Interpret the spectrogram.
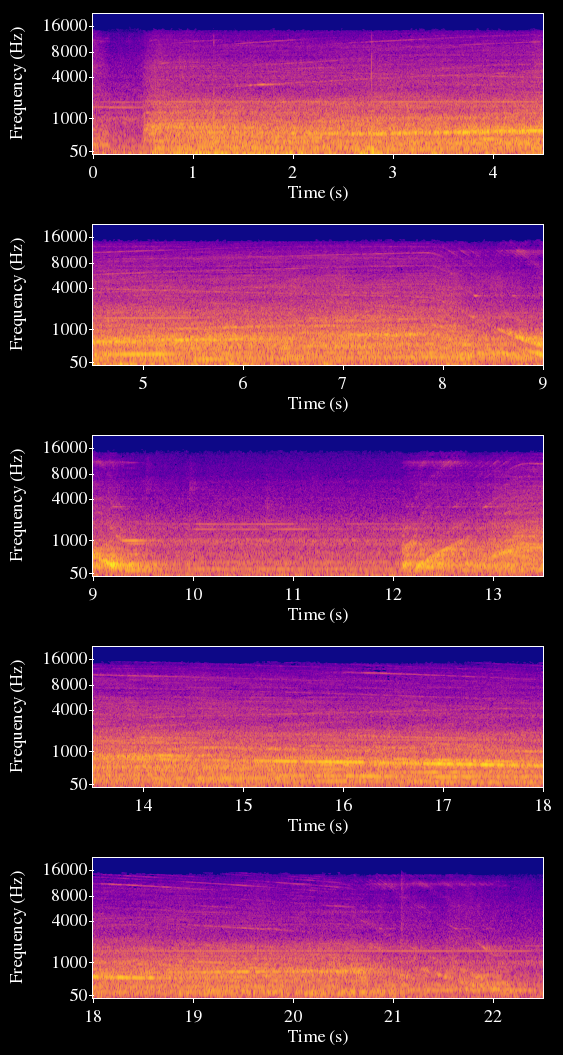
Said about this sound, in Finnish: Tässä ei hurise lentokone eikä ihmisen tutkimuslaite, vaan skanneri. Sen avulla kartta muunnetaan digitaaliseen muotoon.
